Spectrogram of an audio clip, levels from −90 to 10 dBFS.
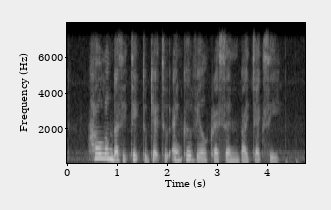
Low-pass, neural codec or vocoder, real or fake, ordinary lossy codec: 7.2 kHz; none; real; Opus, 64 kbps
